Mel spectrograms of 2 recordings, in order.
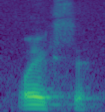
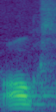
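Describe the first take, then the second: First: O and X are said as separate letters. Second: O and X are run together into one syllable. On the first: The speaker calls it right. "정확하게 하세요" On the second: The speaker calls it wrong. "옥스 하지 말고"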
